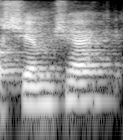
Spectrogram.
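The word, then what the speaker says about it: Szymczyk: Eagles went with the how am I gonna pronounce this bill Shem check is how I think you'd pronounce it he was um the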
